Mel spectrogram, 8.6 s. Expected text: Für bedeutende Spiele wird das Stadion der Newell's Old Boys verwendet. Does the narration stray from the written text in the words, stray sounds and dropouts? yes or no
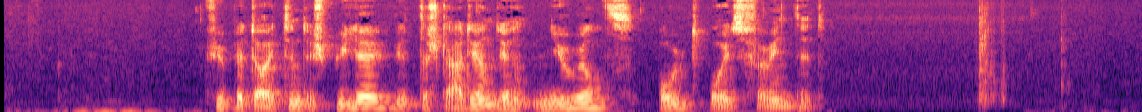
yes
